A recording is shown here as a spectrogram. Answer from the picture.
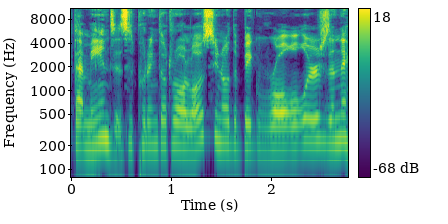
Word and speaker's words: Rolo: in it, I was particularly struck by the Rolos scene. Is that how you say it, Rolos?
